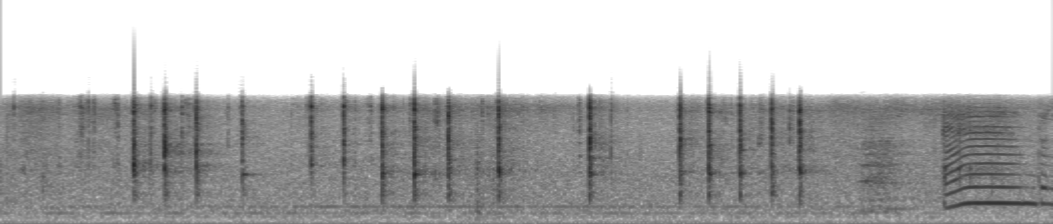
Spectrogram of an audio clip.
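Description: Wall light switches being flipped one after another: about twenty sharp clicks in irregular runs, over a faint steady hum. Near the end a voice starts a drawn-out exclamation that slides in pitch.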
